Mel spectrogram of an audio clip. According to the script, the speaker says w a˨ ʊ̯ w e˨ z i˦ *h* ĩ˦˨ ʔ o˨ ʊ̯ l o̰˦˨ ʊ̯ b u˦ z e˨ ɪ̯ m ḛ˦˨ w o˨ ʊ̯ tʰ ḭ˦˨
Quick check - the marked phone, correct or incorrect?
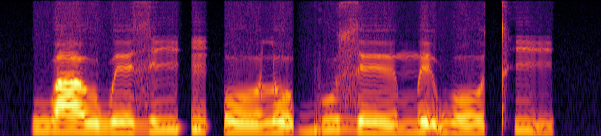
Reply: incorrect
